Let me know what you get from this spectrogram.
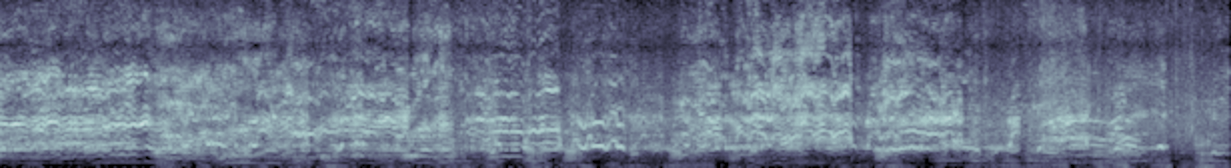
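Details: Pig squealing loudly and almost without pause, shrill overlapping cries rising and falling across nine seconds, possibly several animals together, with no other clear sounds.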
